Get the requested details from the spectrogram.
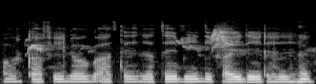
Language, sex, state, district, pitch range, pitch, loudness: Hindi, male, Uttar Pradesh, Lucknow, 120-125 Hz, 120 Hz, -14 LUFS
